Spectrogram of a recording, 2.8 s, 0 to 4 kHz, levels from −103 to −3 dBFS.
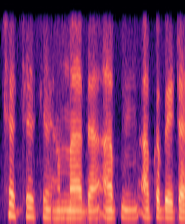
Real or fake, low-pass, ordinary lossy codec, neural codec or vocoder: real; 3.6 kHz; none; none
